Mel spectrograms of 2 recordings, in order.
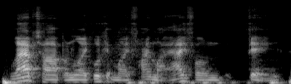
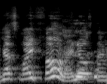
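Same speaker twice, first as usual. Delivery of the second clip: yelling, higher pitch. Retelling a fight with a lady holding the phone: retelling own yelling. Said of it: "yelling at this lady".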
